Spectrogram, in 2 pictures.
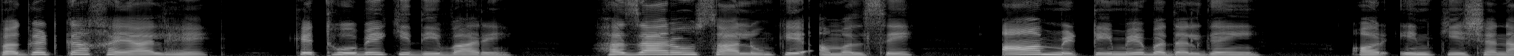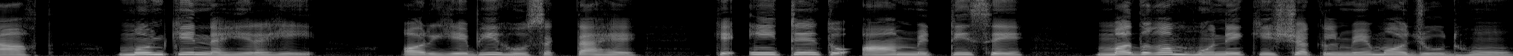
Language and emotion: Urdu, neutral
